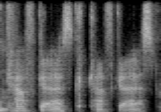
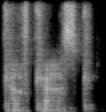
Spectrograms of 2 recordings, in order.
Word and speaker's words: Kafkaesque: We still pronounce Kafkaesque. We don't call it Kafkask, do we? – No, because that's how you pronounce a vowel diphthong in English.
